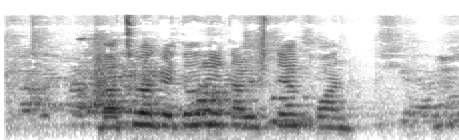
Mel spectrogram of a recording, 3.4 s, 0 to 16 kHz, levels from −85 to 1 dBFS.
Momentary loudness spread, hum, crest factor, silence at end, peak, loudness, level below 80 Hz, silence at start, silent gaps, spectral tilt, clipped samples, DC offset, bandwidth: 18 LU; none; 18 dB; 0 s; 0 dBFS; -17 LUFS; -70 dBFS; 0.05 s; none; -2.5 dB/octave; under 0.1%; under 0.1%; 11.5 kHz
